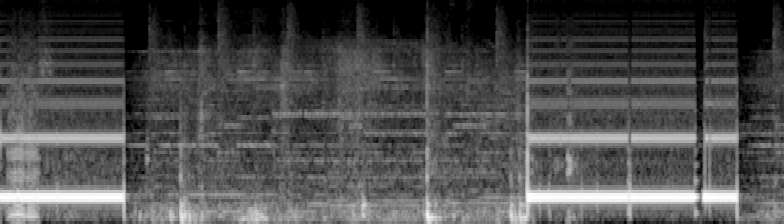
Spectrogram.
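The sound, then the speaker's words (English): Telephone line tone while a call is dialed: a loud, steady electronic tone holds, breaks off into a quieter stretch of faint clicks and rustles, then returns in a second long steady stretch with a brief dropout. “It's dialing.”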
